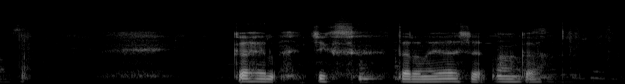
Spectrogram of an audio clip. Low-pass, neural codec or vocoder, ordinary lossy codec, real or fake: 14.4 kHz; none; none; real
